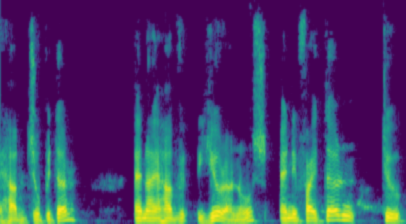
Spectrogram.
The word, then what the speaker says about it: Uranus: and by the way this is how to pronounce it so no funny jokes are made it's Uranus all right um so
